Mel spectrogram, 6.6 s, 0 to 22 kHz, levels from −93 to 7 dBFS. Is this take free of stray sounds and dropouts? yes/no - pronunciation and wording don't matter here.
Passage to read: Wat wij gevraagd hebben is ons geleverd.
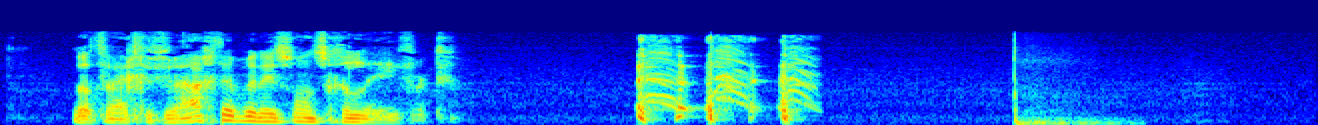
no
